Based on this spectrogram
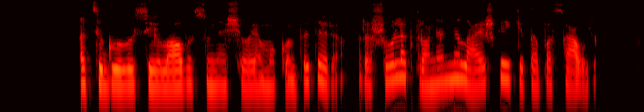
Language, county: Lithuanian, Kaunas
